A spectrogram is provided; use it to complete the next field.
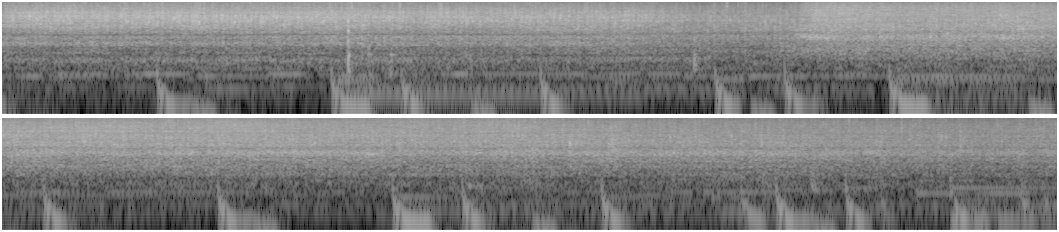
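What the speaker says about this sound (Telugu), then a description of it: "మనం గ్రైండ్ చేసుకున్న పచ్చిమిర్చి కారం వేసుకొని వేయించుకోవాలి." Ground green chili paste fries in groundnut oil with a steady, loud sizzle throughout, broken by repeated clicking scrapes of a spoon stirring against the pan, close up with no voices.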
